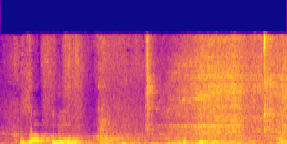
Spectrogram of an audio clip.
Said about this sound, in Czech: Zapnu vysavač, kompresor. Nevysaje ten písek? Rožne se, ano. A to je prach, jde pryč a písek se vrací, že pořád dokola. Jo, je to křemičitý písek.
